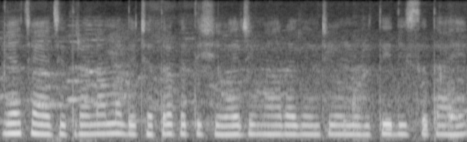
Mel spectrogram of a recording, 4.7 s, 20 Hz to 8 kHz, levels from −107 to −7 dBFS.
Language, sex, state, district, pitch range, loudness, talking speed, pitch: Marathi, female, Maharashtra, Aurangabad, 190-200 Hz, -27 LUFS, 115 wpm, 195 Hz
